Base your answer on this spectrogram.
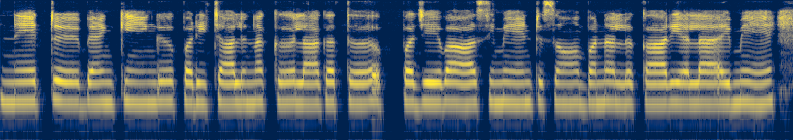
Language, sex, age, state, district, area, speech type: Maithili, female, 18-30, Bihar, Madhubani, rural, read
